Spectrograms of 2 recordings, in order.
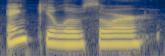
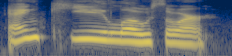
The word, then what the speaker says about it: ankylosaur: All right, you felt like an ankylosaur who might be in danger.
